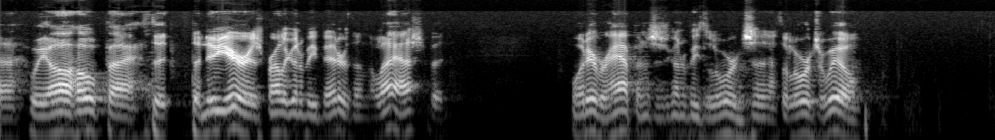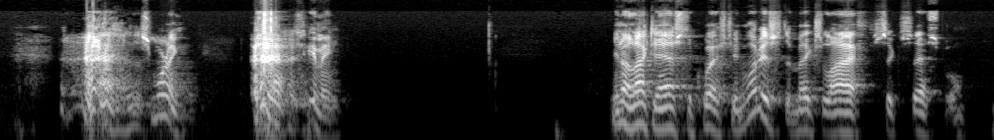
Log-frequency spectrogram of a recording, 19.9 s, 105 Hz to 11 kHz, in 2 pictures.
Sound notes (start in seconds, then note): 12.4 cough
